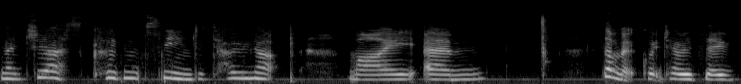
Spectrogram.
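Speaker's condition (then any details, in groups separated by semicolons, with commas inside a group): Mild cerebral palsy; since birth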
